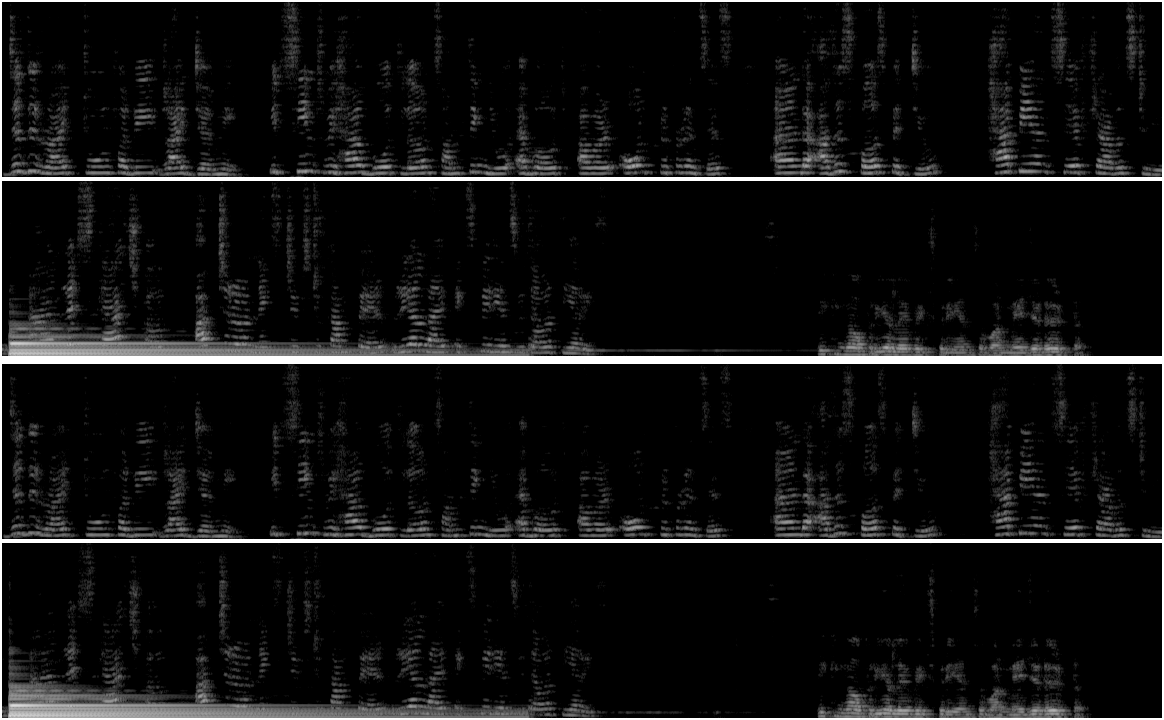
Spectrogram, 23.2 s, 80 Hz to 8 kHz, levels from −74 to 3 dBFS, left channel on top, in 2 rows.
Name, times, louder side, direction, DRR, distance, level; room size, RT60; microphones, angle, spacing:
voice 1, 0.0-2.4 2.7-7.3 7.7-9.4 9.9-17.8 19.2-19.3, left 3 dB, 30° left, 0.7 m, -39 dB
Acoustic guitar, 11.7-16.0 16.8-16.9, right 4 dB, 85° right, 0.3 m, -22 dB
voice 2, 16.4-16.8 17.8-19.1 19.7-22.4, right 2 dB, 25° right, 1.1 m, -37 dB
2.9 x 2.4 x 2.3 m
head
